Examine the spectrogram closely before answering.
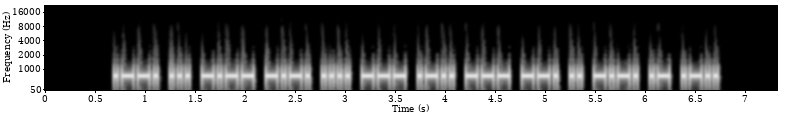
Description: Morse code, heard as a keyed tone, about 32 wpm, 700 Hz. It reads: PSYCHOLOGICAL
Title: Sentences from Top 1400 Words - New Word Drill - 30wpm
